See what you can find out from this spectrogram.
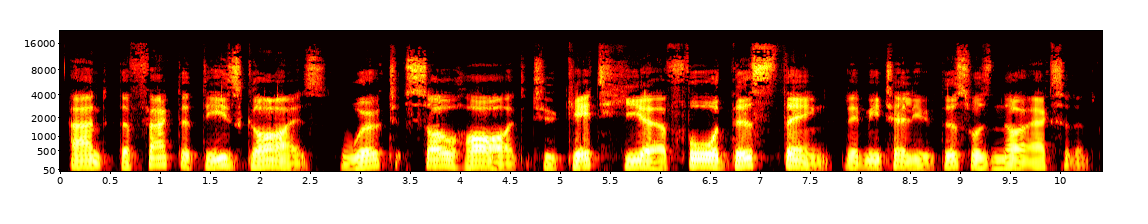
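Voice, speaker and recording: A man's voice: fairly low pitch, fairly bright tone. A man giving a blunt, emphatic commentary monologue on a video. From South Africa. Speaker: political commentator.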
